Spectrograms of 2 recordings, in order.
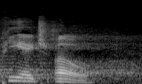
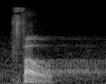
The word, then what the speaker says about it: Pho: It's spelled P-H-O. Pho. But it's not the way it's pronounced. And in America, people are annoying because I'll be like, yeah, let's go get some pho. And they'll be like, Russell, it's actually pronounced pho.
